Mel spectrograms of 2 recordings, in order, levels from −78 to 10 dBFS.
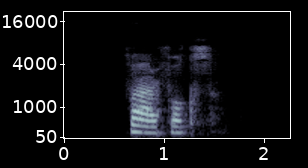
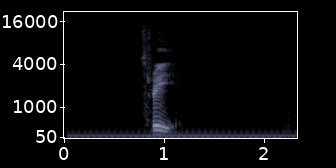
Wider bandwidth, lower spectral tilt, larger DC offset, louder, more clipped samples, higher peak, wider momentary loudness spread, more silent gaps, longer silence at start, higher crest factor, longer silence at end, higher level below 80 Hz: second, 9.2 kHz vs 15.5 kHz; about the same, -4 dB/octave vs -4 dB/octave; neither; first, -18 LUFS vs -33 LUFS; neither; first, -2 dBFS vs -16 dBFS; second, 17 LU vs 27 LU; neither; about the same, 0.65 s vs 0.75 s; about the same, 20 dB vs 24 dB; first, 0.85 s vs 0.7 s; second, -76 dBFS vs -60 dBFS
